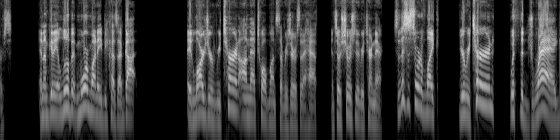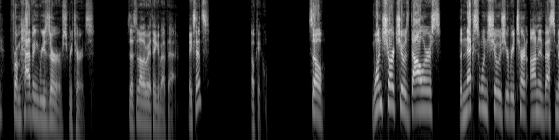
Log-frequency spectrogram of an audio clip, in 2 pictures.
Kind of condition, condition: setting, live audience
